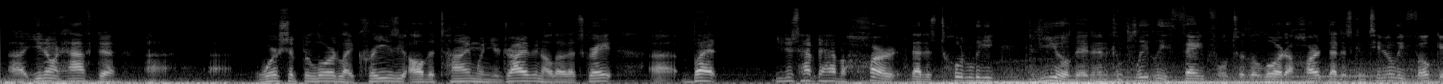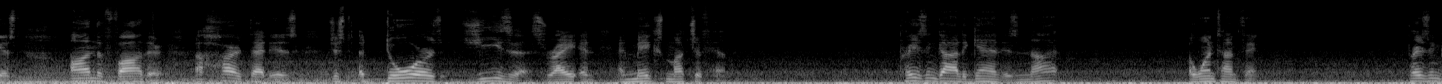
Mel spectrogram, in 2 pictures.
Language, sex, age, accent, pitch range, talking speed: English, male, 30-49, American, 85-130 Hz, 150 wpm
